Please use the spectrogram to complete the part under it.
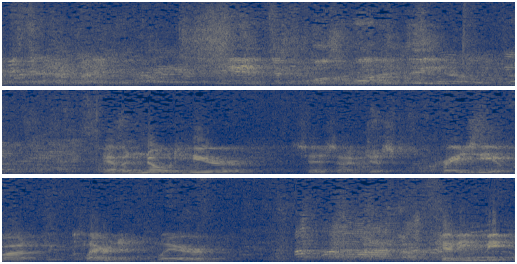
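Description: Several men talk and laugh nearby in a lively room.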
